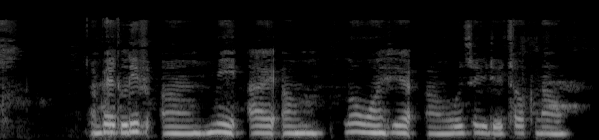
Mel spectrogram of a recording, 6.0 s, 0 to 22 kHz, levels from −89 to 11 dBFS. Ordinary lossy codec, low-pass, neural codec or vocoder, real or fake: AAC, 32 kbps; 19.8 kHz; none; real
